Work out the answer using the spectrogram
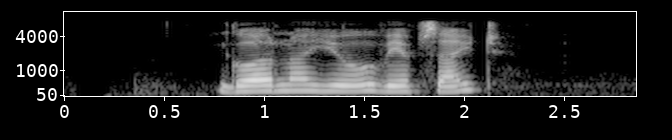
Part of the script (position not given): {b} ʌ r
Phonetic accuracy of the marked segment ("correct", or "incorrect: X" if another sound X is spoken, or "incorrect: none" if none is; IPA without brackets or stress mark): incorrect: ɡ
